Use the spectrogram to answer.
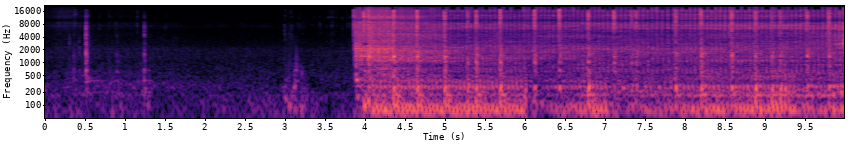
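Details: FL400R single after carburetor rebuild, previously running very rich with choke suspected: catches, revs and holds a somewhat uneven idle; runs again, fuelling not confirmed by ear.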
